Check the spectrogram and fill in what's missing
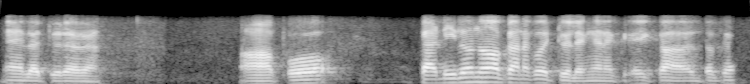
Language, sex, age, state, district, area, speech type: Malayalam, male, 18-30, Kerala, Malappuram, rural, conversation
